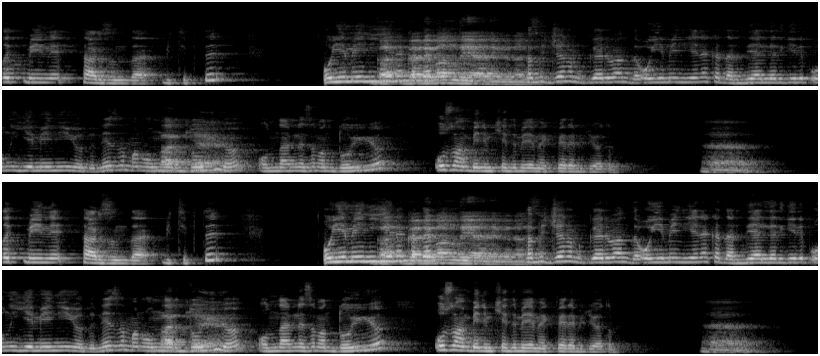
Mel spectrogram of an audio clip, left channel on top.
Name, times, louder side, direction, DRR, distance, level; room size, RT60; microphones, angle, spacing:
voice 1, 0.0-2.2 3.2-4.4 5.2-12.0 12.5-14.3, right 3 dB, 25° right, 12 dB, 0.3 m, -23 dB
voice 2, 3.7-5.3 9.6-10.4 15.1-15.7, equal, 5° left, -4 dB, 1.5 m, -24 dB
12.5 x 4.2 x 2.6 m, 0.80 s
head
